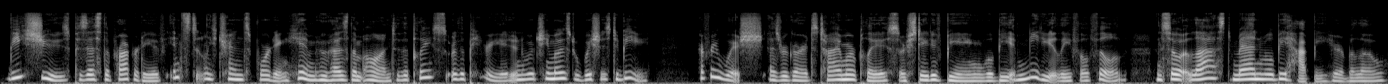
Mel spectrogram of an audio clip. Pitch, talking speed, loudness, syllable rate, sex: 210 Hz, 220 wpm, -16 LUFS, 5.9 syllables/s, female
